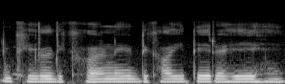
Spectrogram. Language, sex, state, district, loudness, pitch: Hindi, male, Haryana, Charkhi Dadri, -15 LUFS, 130 Hz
